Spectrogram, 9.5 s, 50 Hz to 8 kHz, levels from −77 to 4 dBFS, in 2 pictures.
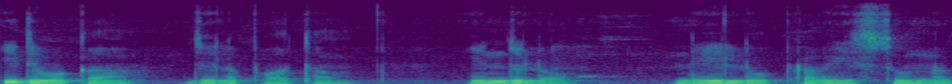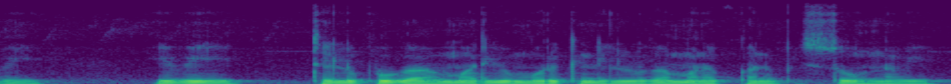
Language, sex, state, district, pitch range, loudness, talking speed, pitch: Telugu, male, Telangana, Mahabubabad, 115-125 Hz, -19 LUFS, 90 wpm, 120 Hz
